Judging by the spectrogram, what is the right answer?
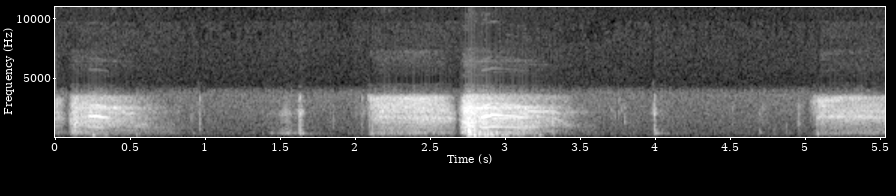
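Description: A man breathing hard and raggedly: two heavy breaths, each a noisy in-breath followed by a wheezy out-breath with a faint whistling note, then a third in-breath near the end. He is out of breath and worked up, complaining of chest pain and sweating.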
